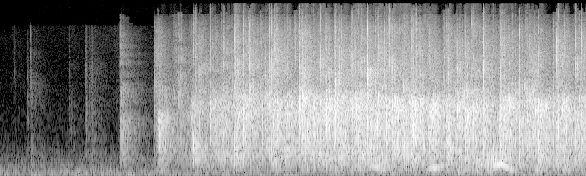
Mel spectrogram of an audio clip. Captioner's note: applause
